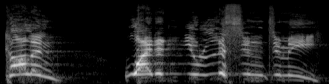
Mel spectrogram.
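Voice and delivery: put-on high, loud, slow shout at the child; frustrated shout. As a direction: yell it at your son. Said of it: "grab Colin, I'm like".

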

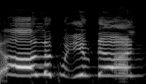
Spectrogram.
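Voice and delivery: high, loud, bitter accusation flung upward; indignant cry of blame; accusing shout. Acted. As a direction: shout the blame right at God. Blaming God for consequences.

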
